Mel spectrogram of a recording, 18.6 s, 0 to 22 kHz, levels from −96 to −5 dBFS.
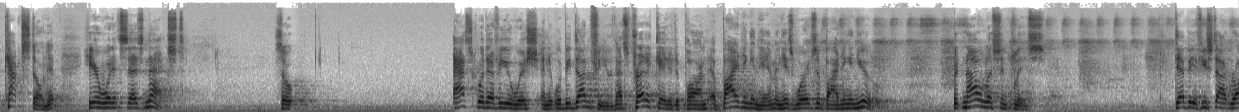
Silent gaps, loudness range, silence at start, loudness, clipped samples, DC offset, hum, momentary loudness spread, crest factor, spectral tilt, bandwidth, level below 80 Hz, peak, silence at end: none; 7 LU; 0 s; -17 LUFS; under 0.1%; under 0.1%; none; 22 LU; 18 dB; -4 dB/octave; 19.5 kHz; -42 dBFS; 0 dBFS; 0 s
